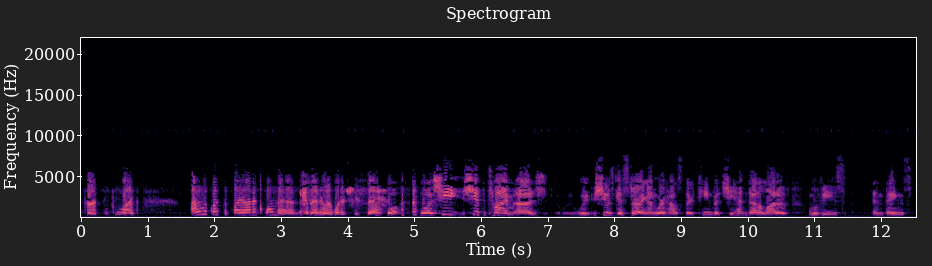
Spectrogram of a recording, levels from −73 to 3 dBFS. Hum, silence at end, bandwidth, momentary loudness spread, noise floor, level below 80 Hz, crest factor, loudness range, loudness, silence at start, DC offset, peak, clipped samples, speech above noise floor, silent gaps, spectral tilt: none; 0.1 s; 11.5 kHz; 14 LU; -51 dBFS; -72 dBFS; 18 dB; 5 LU; -27 LUFS; 0.05 s; under 0.1%; -12 dBFS; under 0.1%; 23 dB; none; -0.5 dB/octave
